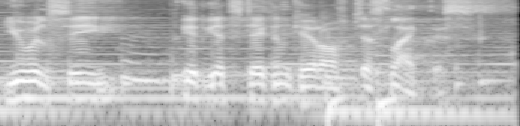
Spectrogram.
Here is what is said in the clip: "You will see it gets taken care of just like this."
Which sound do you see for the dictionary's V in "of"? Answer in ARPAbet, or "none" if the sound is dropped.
F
